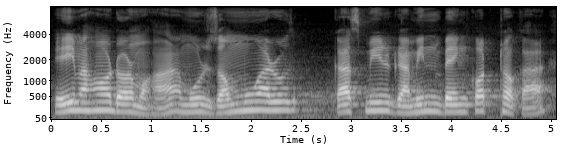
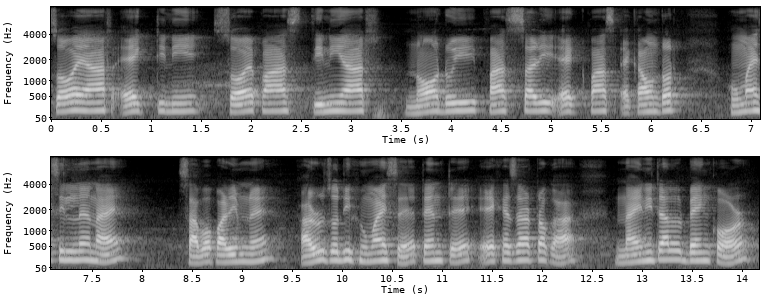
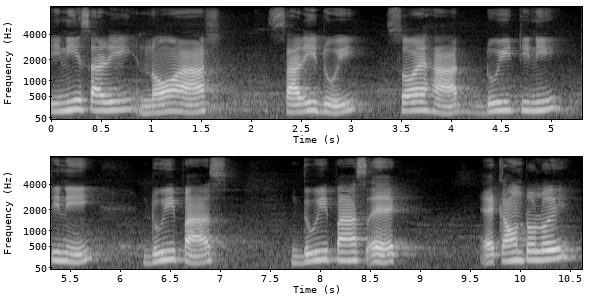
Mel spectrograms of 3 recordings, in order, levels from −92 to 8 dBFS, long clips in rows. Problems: background sounds at intervals, echo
